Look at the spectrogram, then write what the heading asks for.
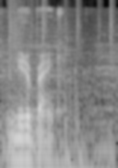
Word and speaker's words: nudibranch: is called a giant nudibranch which it's kind of spelled nudie branch but that's not how it's pronounced it's pretty hard to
